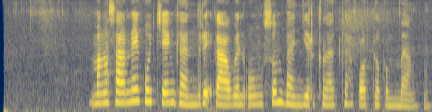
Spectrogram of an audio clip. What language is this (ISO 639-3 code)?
jav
